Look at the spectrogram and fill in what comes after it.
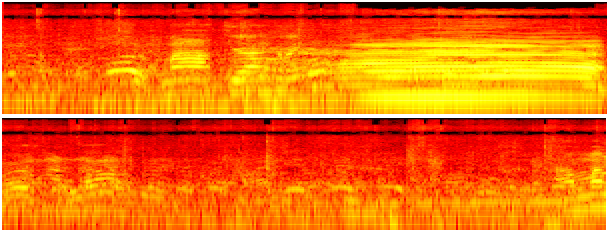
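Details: Enraged cattle that charged into a passenger car as people fled: one loud, deep, drawn-out moo of over a second, flanked by shorter wavering lowing calls, with music playing in the background.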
